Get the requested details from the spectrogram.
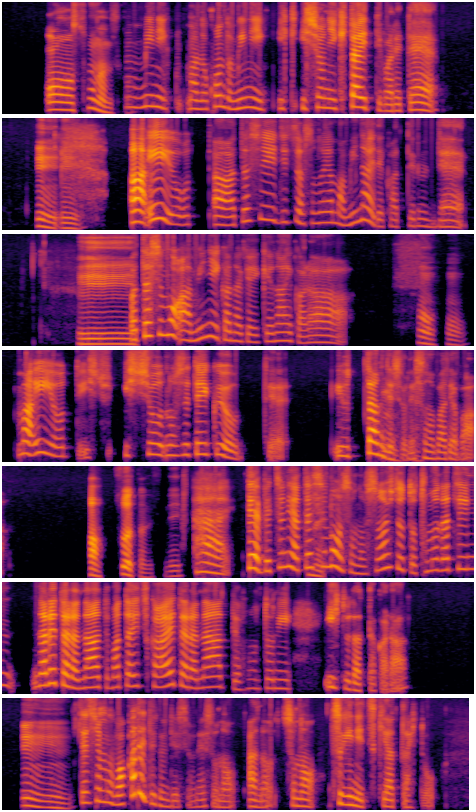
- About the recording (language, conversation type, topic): Japanese, advice, 元パートナーと友達として付き合っていけるか、どうすればいいですか？
- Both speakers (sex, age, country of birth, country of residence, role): female, 50-54, Japan, Japan, user; male, 30-34, Japan, Japan, advisor
- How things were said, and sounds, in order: distorted speech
